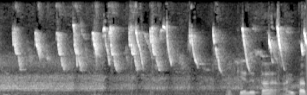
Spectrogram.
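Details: Russo-type saffron finch just out of molt, dueling with a recorded canary on a second phone: quick bursts of sharp, high descending chirps in steady succession, with a man's voice talking near the end.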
